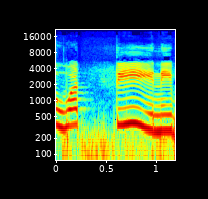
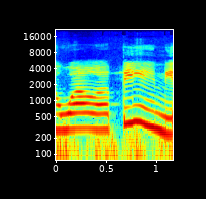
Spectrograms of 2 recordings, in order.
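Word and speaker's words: وَالتِّينِ: Jadi dibacanya wattini, bukan waltini, tapi wattini. Jadi langsung masuk ke huruf yang selanjutnya. Wattini, alif lamnya dianggap tidak ada, alif lamnya tidak dibaca jelas.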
